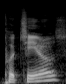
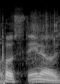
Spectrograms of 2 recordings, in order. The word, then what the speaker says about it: Postino: We started off at Pochino's. Is that how you pronounce it? Postino. Yeah.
